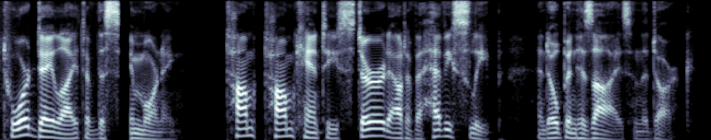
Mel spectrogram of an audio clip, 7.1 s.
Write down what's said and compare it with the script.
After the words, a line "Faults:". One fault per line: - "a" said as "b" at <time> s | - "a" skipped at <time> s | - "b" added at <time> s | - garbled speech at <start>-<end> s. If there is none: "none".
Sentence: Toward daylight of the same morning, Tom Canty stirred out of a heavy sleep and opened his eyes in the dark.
Toward daylight of the same morning, Tom Tom Canty stirred out of a heavy sleep and opened his eyes in the dark.
Faults:
- "Tom" added at 2.6 s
